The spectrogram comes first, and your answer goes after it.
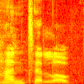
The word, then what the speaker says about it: antelope: You don't say ante. Ante, no. Okay. You say antelope. No way. Just like we talk of elephant, not ele. Le, no. Li. Elephant, elegant, antelope.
